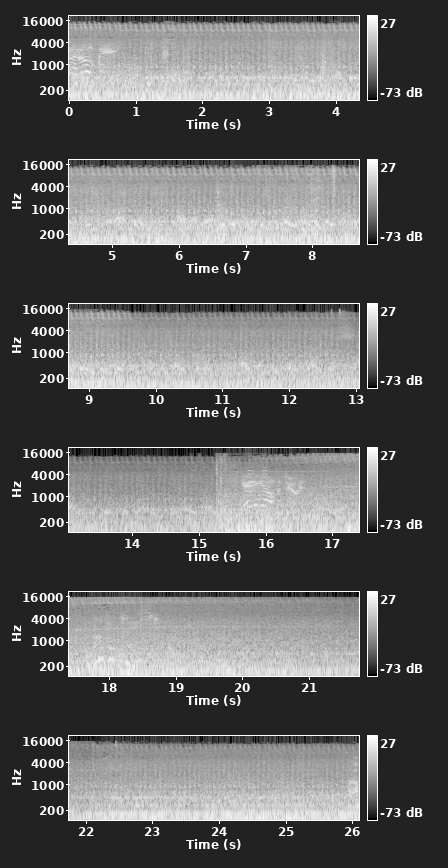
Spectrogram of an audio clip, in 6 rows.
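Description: A helicopter sets down at a landing zone in Metal Gear Solid 5, its steady rotor drone loud and continuous throughout, with voices talking over it.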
